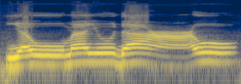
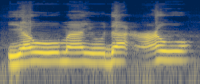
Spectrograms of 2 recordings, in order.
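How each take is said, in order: First: The ain flows briefly before being pressed. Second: The ain is pressed abruptly with no flow. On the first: The speaker calls it right. "harusnya tetap ada yang mengalir sedikit" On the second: The speaker calls it wrong. "Kebanyakan orang langsung masuk syiddah"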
